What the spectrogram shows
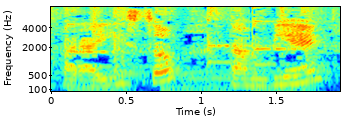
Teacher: Paraíso también, la A y la I van separadas en sílabas diferentes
